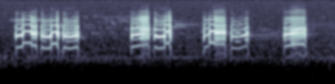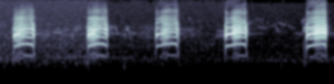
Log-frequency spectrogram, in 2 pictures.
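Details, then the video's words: Marbled Godwit giving loud, nasal, honking calls in quick doubles and triples, repeated roughly once a second, with nothing else audible. "Marbled Godwit Sound"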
